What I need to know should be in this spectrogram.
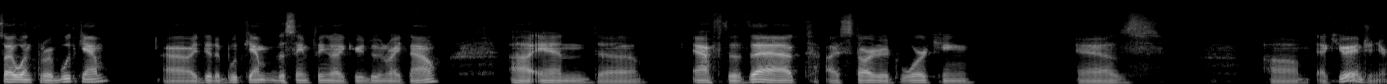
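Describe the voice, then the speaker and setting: Marked by a non-native accent, a man with a very deep, low pitch and a bright, sharp tone talks at a fairly slow pace with long, frequent pauses, in a dry recording with no echo and a quiet background. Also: ordinary pitch variation. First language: not English. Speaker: QA teacher. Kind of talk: lecture. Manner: hesitant, many fillers. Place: home room. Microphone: headset.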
